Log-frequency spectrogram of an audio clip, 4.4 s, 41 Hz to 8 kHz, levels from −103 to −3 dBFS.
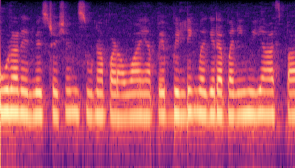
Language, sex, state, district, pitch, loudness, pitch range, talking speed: Hindi, female, Maharashtra, Mumbai Suburban, 220 Hz, -15 LUFS, 215-225 Hz, 205 wpm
